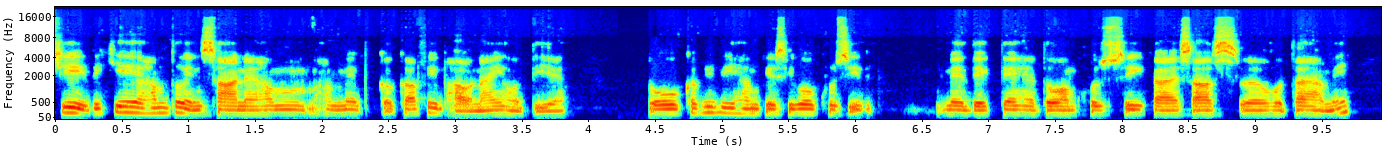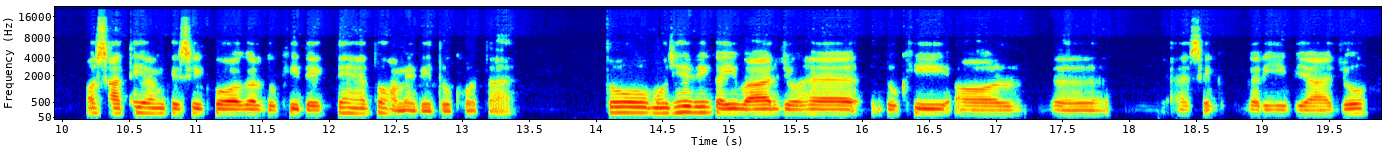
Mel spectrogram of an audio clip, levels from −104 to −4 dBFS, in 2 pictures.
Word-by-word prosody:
जी, 155 -5 +4
देखिए 165 +5 +1
हम 155 +1 -2
तो 160 0 +2
इंसान 120 0 +3
हैं 120 - -1
हम 125 0 -4
हमें 125 0 -3 0.2
क - - -2
काफ़ी 140 +4 -1
भावनाएँ 110 +3 -1
होती 105 -2 -5
हैं। 105 0 -3 0.6
तो 135 +1 +3
कभी 165 +4 -2
भी 155 -2 -2
हम 140 -1 -2
किसी 135 0 0
को 140 0 +3
खुशी 125 -1 0 0.7
में 120 -2 +1
देखते 115 +2 0
हैं 120 -1 -4
तो 120 0 +4
हम 115 0 0
खुशी 120 +2 +1
का 115 -1 +3
एहसास 115 0 +4 0.3
होता 120 +1 0
है 120 - 0
हमें, 110 - -2 0.5
और - - -1
साथ 150 -1 +4
ही 160 - +3
हम 150 -1 +1
किसी 140 +1 +1
को 135 - +5
अगर 130 0 +4
दुखी 130 +3 -2
देखते 120 +6 -2
हैं 145 -2 0
तो 160 - 0
हमें 110 0 0
भी 105 - -1
दुःख 105 - -4
होता - - -5
है। - - -10 0.7
तो 165 -1 +5
मुझे 165 +4 +3
भी 170 0 +2
कई 140 0 +5
बार 135 0 +6
जो 130 -2 0
है 130 -1 +4 0.3
दुखी 135 +2 -1 0.2
और 120 -1 0 0.4
अ, 115 +2 -7
ऐसे 120 - -1 0.3
गरीब 125 0 -4
या 115 -1 0
जो 140 +2 +3
125 Hz, 185 wpm, -24 LUFS, 120-145 Hz, 0.7 s, बार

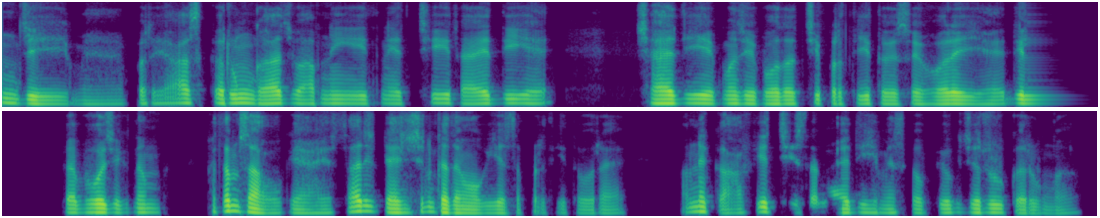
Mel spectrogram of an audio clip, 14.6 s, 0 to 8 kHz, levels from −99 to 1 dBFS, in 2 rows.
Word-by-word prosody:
जी, 105 -5 +1
मैं 100 0 -15
प्रयास 115 +3 -3
करूँगा 120 -2 +3
जो 115 0 -7
आपने 115 0 -3
इतनी 115 +1 -6
अच्छी 110 +3 -5
राय 105 +1 +1
दी 120 +1 -3
है। 110 -1 -3 0.6
शायद 115 0 +5
ये 120 -1 +4
मुझे 110 -1 +2
बहुत 105 0 +2
अच्छी 105 +2 -1
प्रतीत 110 -1 -5
ऐसे 100 0 -2
हो 100 +1 +1
रही 105 -1 +5
है 100 +1 -7
दिल 115 0 +1 0.8
का 110 - +3
भोज 115 +1 +5
एकदम 115 +1 -4 0.4
खत्म-सा 150 -5 +5
हो 95 -3 +2
गया 100 -1 -4
है। 100 +1 -7
सारी 140 +8 +3
टेंशन 115 +3 +2
ख़त्म 110 -4 +6
हो 95 -1 +2
गई 95 - -7
है 100 - 0
ऐसा 95 - -9
प्रतीत - - -17
हो 95 - -7
रहा 95 0 -10
है। 95 - -14 0.4
आपने 135 +3 +3
काफ़ी 105 0 -2
अच्छी 130 - -8
सलाहें 105 +1 -4
दी 115 +1 -8
हैं। 105 - -7
मैं 105 - -7
इसका 105 0 -8
उपयोग 110 +2 -5
ज़रूर 110 0 +1
करूँगा। 90 +1 -7
110 Hz, 210 wpm, -24 LUFS, 105-115 Hz, 0.8 s, ख़त्म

